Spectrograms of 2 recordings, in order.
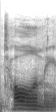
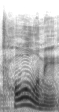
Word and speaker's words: Ptolemy: which is which is that Ptolemy even though it's not pronounced this way but Ptolemy starts with a P and so does Pharaoh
